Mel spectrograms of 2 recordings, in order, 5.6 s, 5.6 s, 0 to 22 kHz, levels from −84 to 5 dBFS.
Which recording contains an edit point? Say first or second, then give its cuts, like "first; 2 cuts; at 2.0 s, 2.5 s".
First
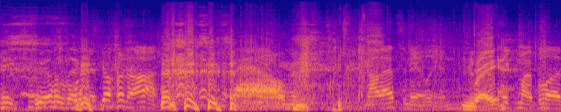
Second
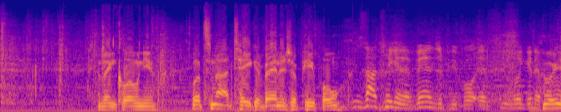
second; 2 cuts; at 1.8 s, 3.5 s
